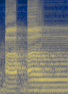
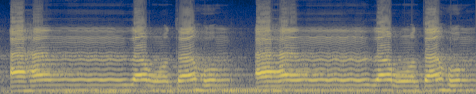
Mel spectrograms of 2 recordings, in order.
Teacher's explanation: itu Tasil bukan Hamzah dan bukan Alif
